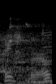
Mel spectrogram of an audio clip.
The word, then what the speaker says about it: Aisler: Playing it to the left side to Taylor Aisley, I believe that's pronounced. I'm going to need your help with that one. Uh-huh. This young lady right there. Aisler, okay.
